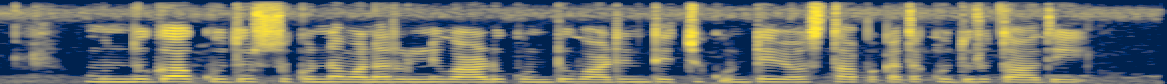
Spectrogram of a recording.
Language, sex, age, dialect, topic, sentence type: Telugu, female, 18-24, Southern, banking, statement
